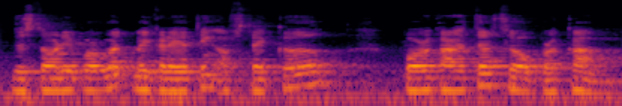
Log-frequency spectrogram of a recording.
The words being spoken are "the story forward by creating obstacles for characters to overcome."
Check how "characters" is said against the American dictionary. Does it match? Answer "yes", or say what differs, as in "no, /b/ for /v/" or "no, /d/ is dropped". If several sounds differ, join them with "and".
no, /z/ is dropped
